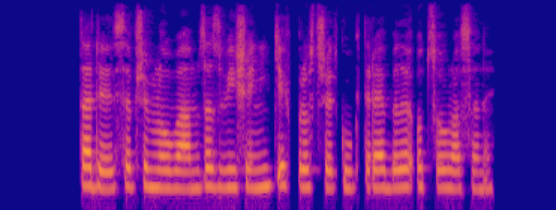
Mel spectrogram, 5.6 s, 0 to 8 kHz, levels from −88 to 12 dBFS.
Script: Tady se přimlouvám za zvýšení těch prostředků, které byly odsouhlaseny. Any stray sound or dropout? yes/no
no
